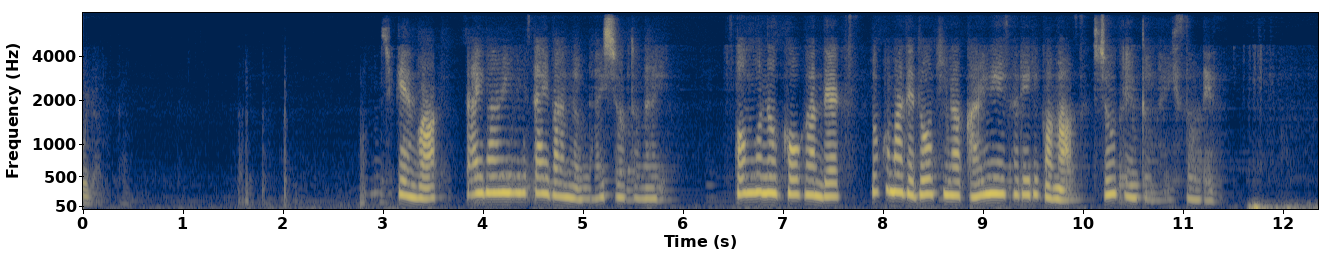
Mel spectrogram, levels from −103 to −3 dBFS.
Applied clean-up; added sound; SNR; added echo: neural mask model DeepFilterNet 3.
